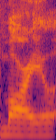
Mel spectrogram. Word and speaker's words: Mareo: big one all right so my name is mario and it's spelled with an e mario is spelled with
